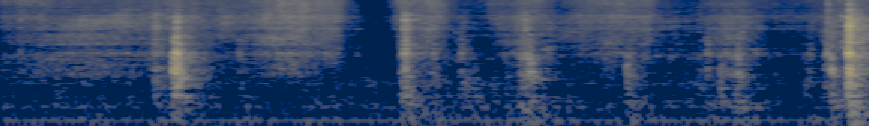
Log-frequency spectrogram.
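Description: Jimmy Dean sage-flavored sausage sizzles in a pan while being broken up, a steady soft hiss with intermittent scraping and stirring clatters from the utensil.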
